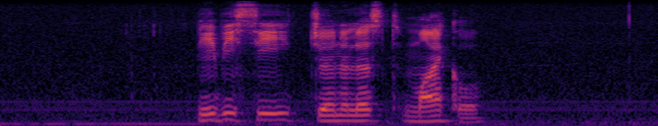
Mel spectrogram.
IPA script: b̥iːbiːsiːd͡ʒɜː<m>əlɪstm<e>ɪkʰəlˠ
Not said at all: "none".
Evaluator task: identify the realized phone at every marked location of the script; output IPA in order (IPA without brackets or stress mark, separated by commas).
n, a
